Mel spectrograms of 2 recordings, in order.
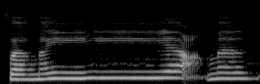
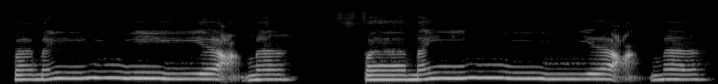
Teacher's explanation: Berikan gunnahnya. Tahan dengan dengungan yang sempurna. 3 harokat minimal.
